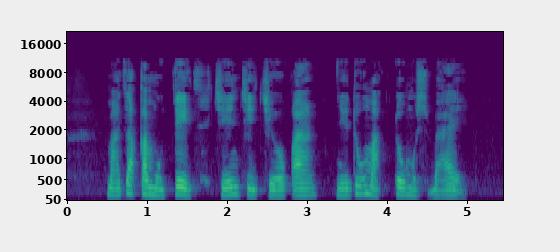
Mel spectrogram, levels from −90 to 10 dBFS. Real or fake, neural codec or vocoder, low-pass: real; none; 10.8 kHz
